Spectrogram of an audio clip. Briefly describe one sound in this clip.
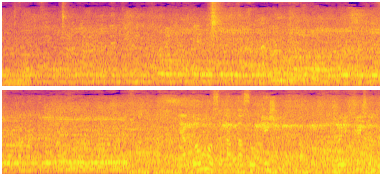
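A crowd murmurs in a large busy hall.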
